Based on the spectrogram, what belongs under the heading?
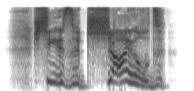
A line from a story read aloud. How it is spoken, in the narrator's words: the words burst from my lips in a scream, harsh and grating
